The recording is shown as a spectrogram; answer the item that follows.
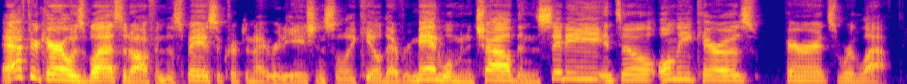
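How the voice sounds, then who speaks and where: Male livestream host, forceful bright tone, casual and sweary, stumbles when reading. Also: on the high side, big pitch swings, normal speed, hardly any pauses. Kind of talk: casual livestream chat and halting read-aloud.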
